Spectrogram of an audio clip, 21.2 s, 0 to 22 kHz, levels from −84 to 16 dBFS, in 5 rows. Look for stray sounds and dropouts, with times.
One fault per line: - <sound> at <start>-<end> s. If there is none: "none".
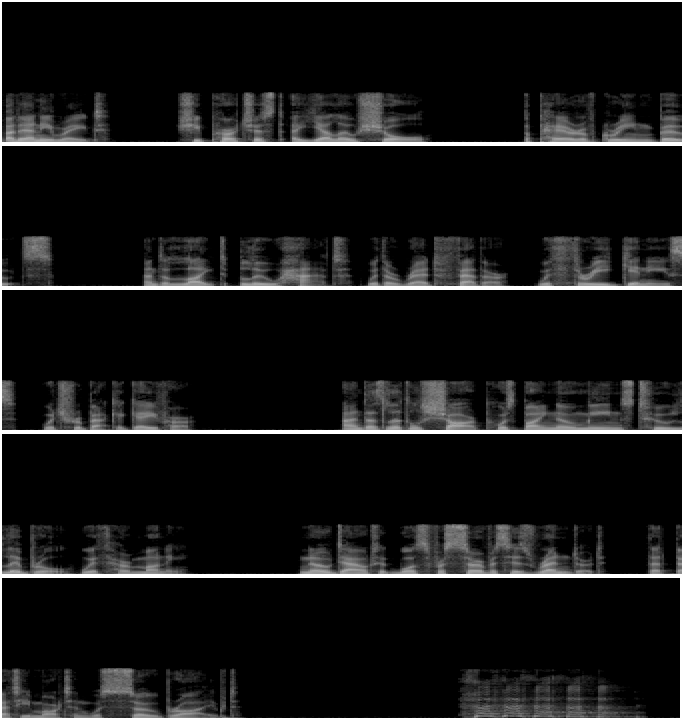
- laugh at 19.9-21.0 s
